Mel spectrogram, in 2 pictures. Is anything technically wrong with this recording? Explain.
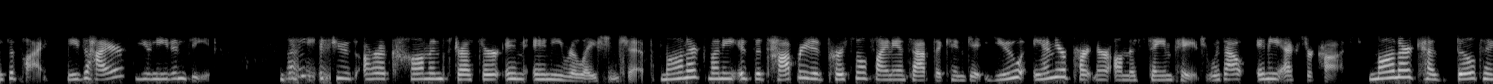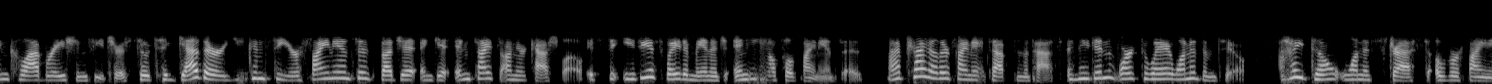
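Yes, the speech has three technical faults.

Overdone noise removal runs throughout. A noise reducer set too aggressively switches off individual frequency bands near its noise estimate, taking quiet speech detail with them. The background drops and breaks up into twinkling specks.

G.729 codec coding also runs throughout, on a telephone line passing roughly 250 Hz to 3.4 kHz, with plainly audible damage. This 8 kbit/s codec rebuilds the voice from a vocal tract filter, a pitch predictor and a few pulses per frame, so it sounds rough, narrow and slightly synthetic.

VoIP packet loss concealed by the speech codec occurs at 2.83 to 3.33 s, 17.31 to 17.41 s, 22.40 to 22.67 s and 24.70 to 24.78 s. The decoder fills gaps by extending its last pitch and filter at falling gain. The first event scatters 280 ms of loss over about 480 ms, and the third scatters 140 ms over about 200 ms. 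The other two are 60 ms dropouts. Each gap sounds like a buzzy, smeared fade, with weak or distorted speech lingering briefly afterwards.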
